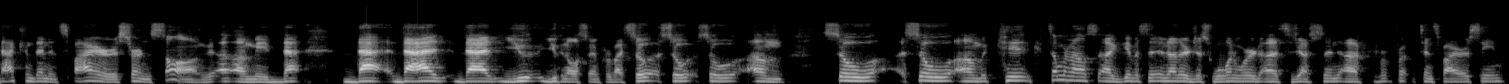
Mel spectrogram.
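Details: Stuttering with repetitions in a presenter speaking during an improv presentation at a stuttering-community event.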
